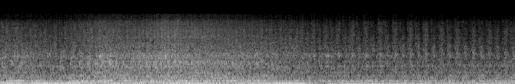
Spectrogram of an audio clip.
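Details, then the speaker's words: UAZ 31512 (469) that lost oil pressure to zero on the road: rough idle with a dull bottom-end knock about four times a second, less audible at low rpm. Owner suspects a worn bearing shell. "пропала давление упало давление появился какой-то шум по как штук короче возможно вкладыш где-то про верно заведен посмотрим"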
